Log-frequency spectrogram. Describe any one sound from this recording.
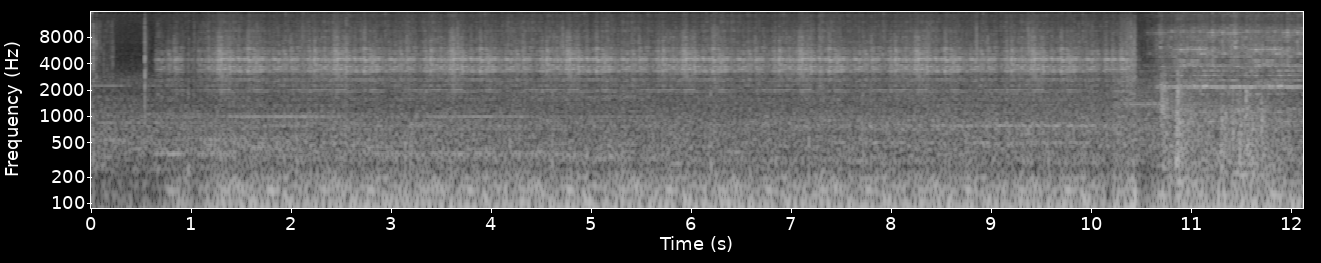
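A metal cage rolls and rumbles on stone.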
